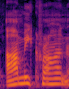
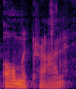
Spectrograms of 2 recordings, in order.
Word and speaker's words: omicron: Is it Omicron or Omicron? – I had to look up the pronunciation when I did my video. I think it's Omicron. – Omicron. – My friend of mine looked it up for me and said, you can say it either way.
